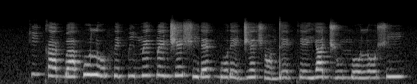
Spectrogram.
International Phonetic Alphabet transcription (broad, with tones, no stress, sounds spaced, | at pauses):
k i˦ k a˧ ɡ͡b a˧ f o˦ l o˧ f e˧ k͡p i˧ m ɛ̃˦ k͡p ɛ̃˦ d͡ʒ ɛ˦ ʃ i˧ ɾ ɛ˦ ɡ͡b o˧ ɾ e˨ d͡ʒ ɛ̃˧ ʃ ɔ̃˨ d e˧ k e˧ j a˦ d͡ʒ u˧ m o˧ l o˧ ʃ i˦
